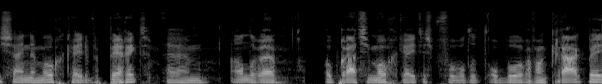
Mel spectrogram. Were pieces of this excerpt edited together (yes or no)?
yes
